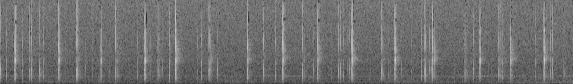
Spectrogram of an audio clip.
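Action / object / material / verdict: tap / glass smartphone screen with metal frame / glass / none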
